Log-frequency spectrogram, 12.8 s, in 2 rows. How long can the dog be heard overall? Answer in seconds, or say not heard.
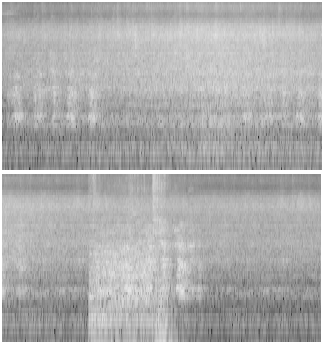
6 s.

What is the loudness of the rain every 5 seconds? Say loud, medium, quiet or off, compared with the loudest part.
loud, loud, medium.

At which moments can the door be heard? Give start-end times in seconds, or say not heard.
4.0-4.7, 8.1-9.8.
